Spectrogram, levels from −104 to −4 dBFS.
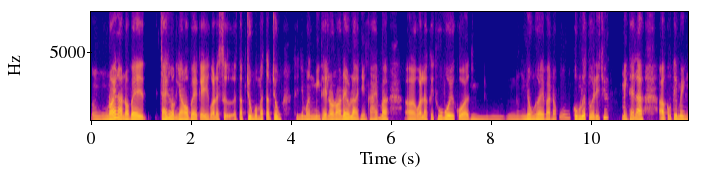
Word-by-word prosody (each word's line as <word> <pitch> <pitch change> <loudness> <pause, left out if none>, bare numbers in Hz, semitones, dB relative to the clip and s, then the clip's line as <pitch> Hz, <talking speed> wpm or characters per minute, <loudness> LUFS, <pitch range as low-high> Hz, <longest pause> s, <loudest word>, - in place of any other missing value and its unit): ưm, 195 0 -9
ưm, 185 0 -4
nói 220 +8 +7
là 215 -4 +5
nó 175 +1 +2
về 145 -6 +5 0.3
trái 185 +6 +4
ngược 190 -10 +3
nhau 155 +1 +2
về 130 -5 +1
cái, 135 +7 -1
gọi 165 - -2
là, 120 - -1
sự - - -6
tập 125 - -2
trung 175 -4 +3
và 140 - 0
mất 180 +7 -2
tập 150 -3 -1
trung. 170 -2 +1 0.3
Thế 200 - -10
nhưng 205 -2 -6
mà 150 -3 -2
mình 135 -2 -4
thấy 155 +2 0
ló 180 -1 +1
ló 170 +2 +2
đều 155 -6 +5
là 120 -2 +2
những 150 +4 -7
cái 175 +3 -5
mà, 160 -10 0 0.3
ờ, 120 0 -2
gọi - - 0
là, 125 - -1
cái 170 +7 -8
thú 200 +2 -2
vui 220 -2 +5
của, 125 -9 +1
ưm, 180 +2 -12
nhiều 170 -1 +3
người 170 0 +2
và 165 0 -2
nó 185 +3 -8
cũng 245 +4 -15
cùng 185 -4 +2
lứa 205 - +6
tuổi 140 -3 -1
đấy 190 - -3
chứ. 280 0 -5 0.3
Mình 175 -2 -4
thấy 200 +5 -3
là 195 -4 +3 0.3
ở 130 - +2
công 185 +5 -7
ty 220 - +1
mình 185 -4 -2
170 Hz, 285 wpm, -24 LUFS, 150-190 Hz, 0.3 s, nói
